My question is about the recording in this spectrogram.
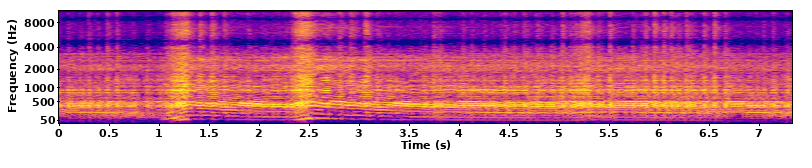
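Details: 1977 Honda CR125M Elsinore two-stroke just after a top-end rebuild (piston circlip had come off), not yet heat-cycled: a crisp, even idle with two clean throttle blips rising and falling smoothly, no rattle or misfire. Normal running.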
